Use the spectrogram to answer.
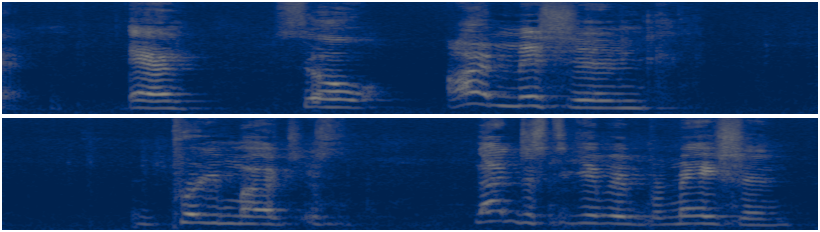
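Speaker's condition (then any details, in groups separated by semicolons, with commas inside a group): Cerebral palsy; brain cell damage at birth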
